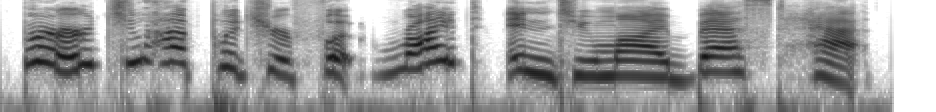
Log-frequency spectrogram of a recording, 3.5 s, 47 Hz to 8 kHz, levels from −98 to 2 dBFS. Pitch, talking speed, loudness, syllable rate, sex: 305 Hz, 190 wpm, -16 LUFS, 8.2 syllables/s, female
